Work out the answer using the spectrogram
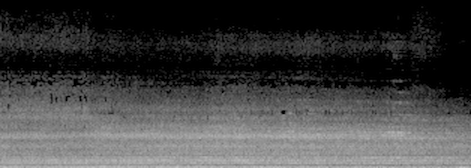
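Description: London Overground electric passenger train running across a steel lattice bridge: a steady rumble of wheels on rails with a few steady whining tones held through it.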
